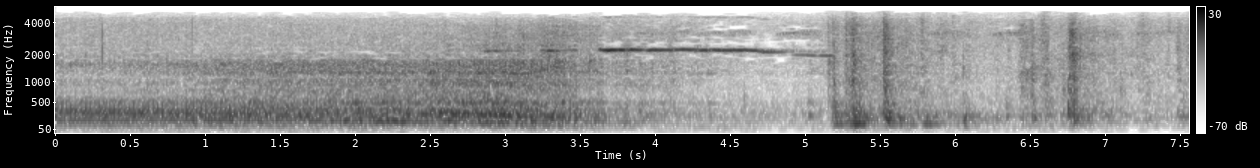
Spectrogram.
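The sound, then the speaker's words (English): A car engine rumbles steadily as it turns in at a hotel, a thin high squeal sounds as it slows, then the engine dies away and a few soft clunks follow in the quiet. “I can see a car parked out in front. The place seems to fit the description of the hotel. Well, let's have a look. I'll turn in.”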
